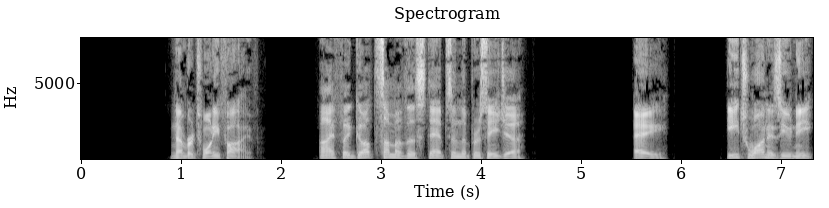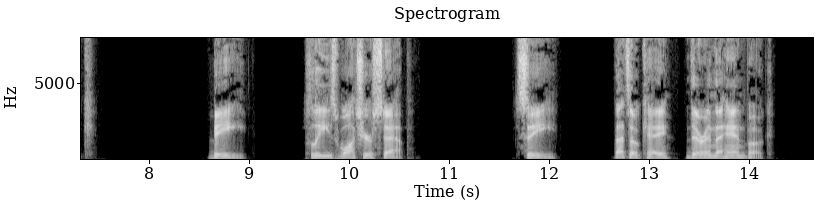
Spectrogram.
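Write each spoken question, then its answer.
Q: I forgot some of the steps in the procedure.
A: C: That's okay, they're in the handbook.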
